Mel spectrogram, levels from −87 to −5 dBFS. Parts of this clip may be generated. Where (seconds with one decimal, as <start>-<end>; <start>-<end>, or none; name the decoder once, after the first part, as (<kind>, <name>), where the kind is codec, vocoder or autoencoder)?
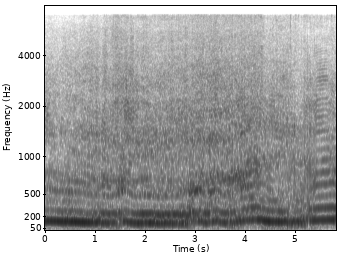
4.8-5.8 (codec, SNAC)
